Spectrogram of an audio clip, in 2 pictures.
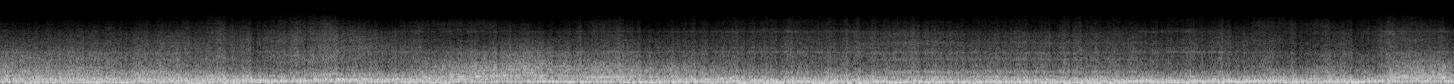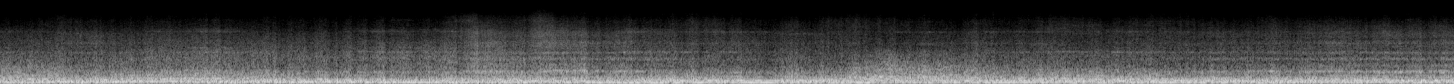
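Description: Engines of a procession of tuned Japanese cars rumbling as they crawl past one after another in an underground car park, with a few brief rises in revs.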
